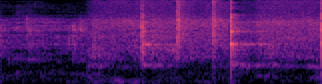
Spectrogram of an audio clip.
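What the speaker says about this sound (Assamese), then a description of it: "এতিয়া পিঁয়াজখিনি পূৰা ভাজিব লাগিব।" Onions fry in ghee with a quiet hiss while a utensil stirs them in several quick, separate scrapes and taps, close and brief.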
